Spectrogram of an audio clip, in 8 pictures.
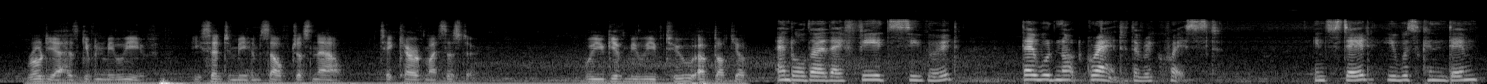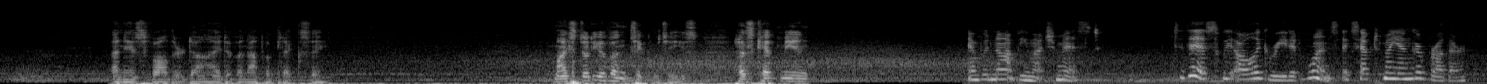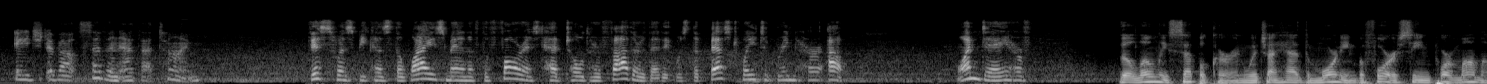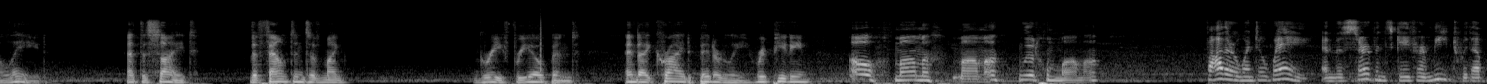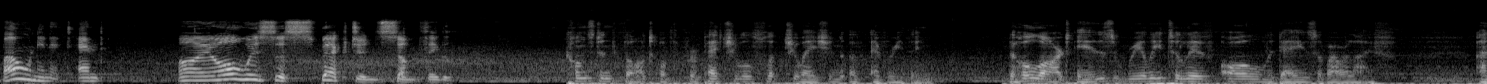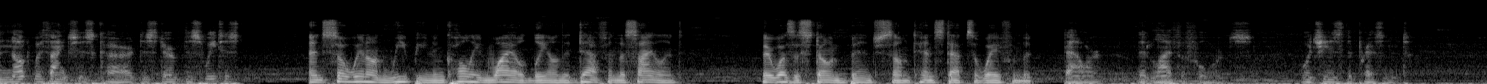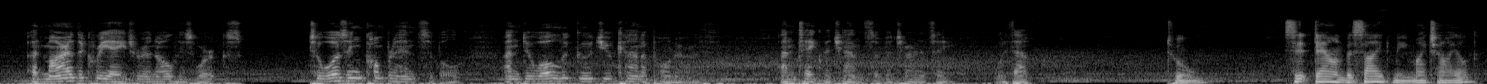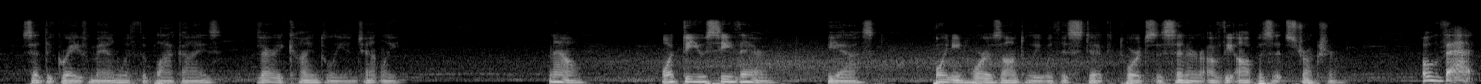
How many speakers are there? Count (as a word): six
